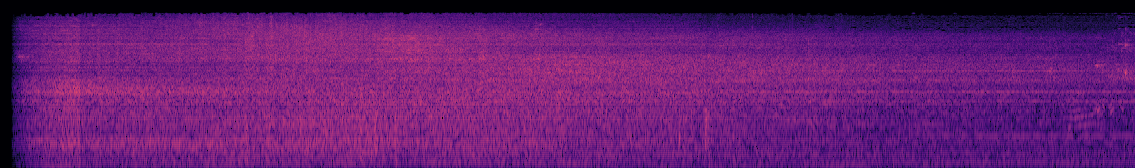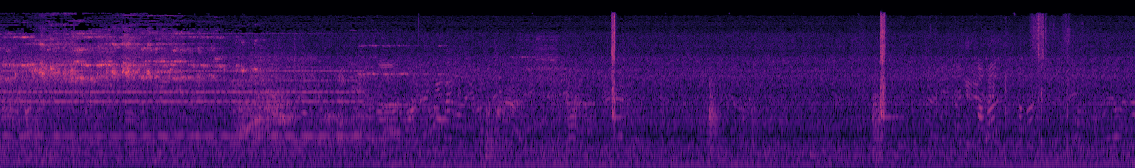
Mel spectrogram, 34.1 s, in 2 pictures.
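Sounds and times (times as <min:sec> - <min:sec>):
wheel and rail noise: 0:00.2 - 0:34.0
sharp click: 0:30.2 - 0:30.4.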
